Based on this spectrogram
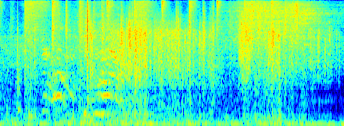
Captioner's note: clattering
